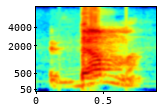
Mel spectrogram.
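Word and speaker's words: dumb: இம் ஓம் டபள்யூ ஓ எம் பி எழுதணும் ஆனா உச்சரிக்க கூடாது டம் டி எம் பி டம் வாய் பேச முடியாத காது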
